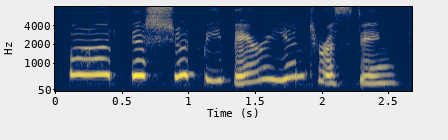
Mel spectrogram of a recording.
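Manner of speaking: high, intrigued cat; lightly voiced curious cat. Cat's thought voiced.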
